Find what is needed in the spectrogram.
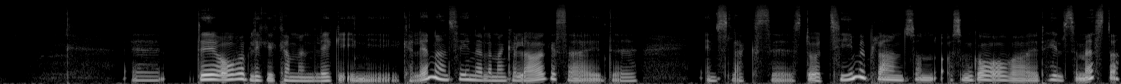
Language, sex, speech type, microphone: Norwegian, female, spontaneous, Sennheiser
